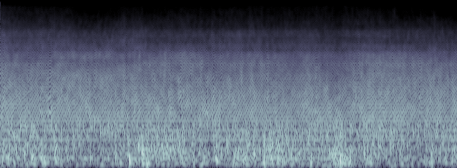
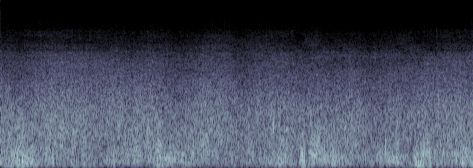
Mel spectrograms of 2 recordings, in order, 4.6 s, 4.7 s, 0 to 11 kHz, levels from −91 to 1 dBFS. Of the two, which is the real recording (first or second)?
second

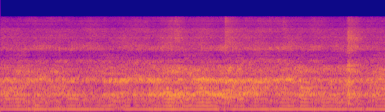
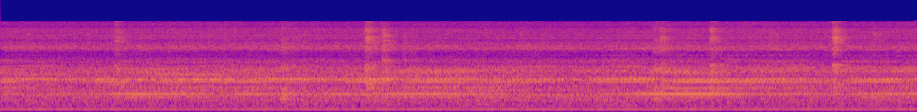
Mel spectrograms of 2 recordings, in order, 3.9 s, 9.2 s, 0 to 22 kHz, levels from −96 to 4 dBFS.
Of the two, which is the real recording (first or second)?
second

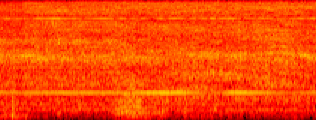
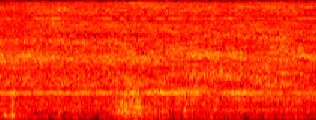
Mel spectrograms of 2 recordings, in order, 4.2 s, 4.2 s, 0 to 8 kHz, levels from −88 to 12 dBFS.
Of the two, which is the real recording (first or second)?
first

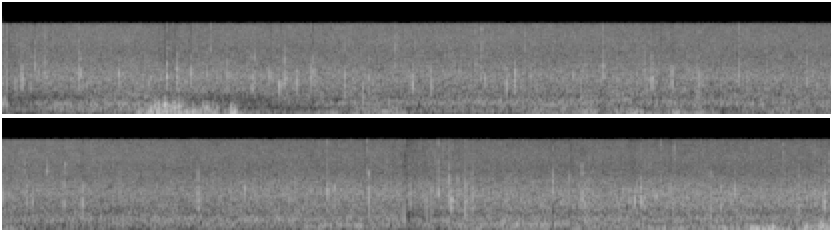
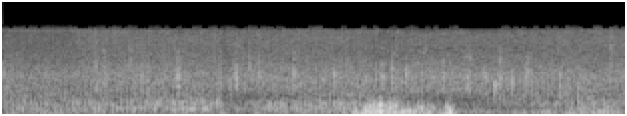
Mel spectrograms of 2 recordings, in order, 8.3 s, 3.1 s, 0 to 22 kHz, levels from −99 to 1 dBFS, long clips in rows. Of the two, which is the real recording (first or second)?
first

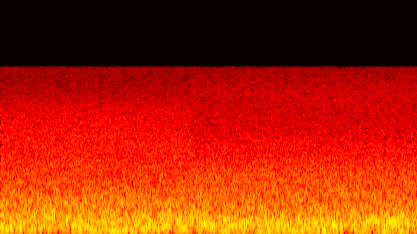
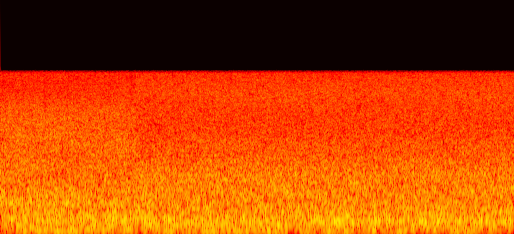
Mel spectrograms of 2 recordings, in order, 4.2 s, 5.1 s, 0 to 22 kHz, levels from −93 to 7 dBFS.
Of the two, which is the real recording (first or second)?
second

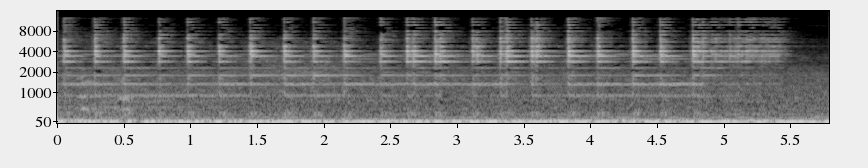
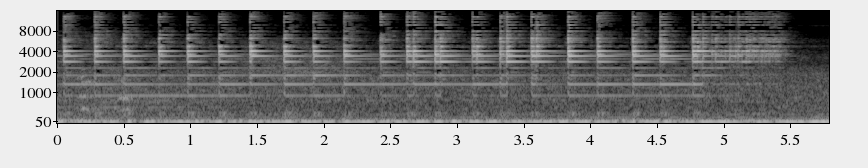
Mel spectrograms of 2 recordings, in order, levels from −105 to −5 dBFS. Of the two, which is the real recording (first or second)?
second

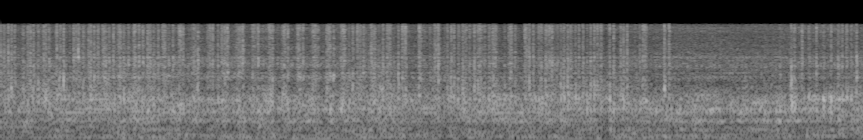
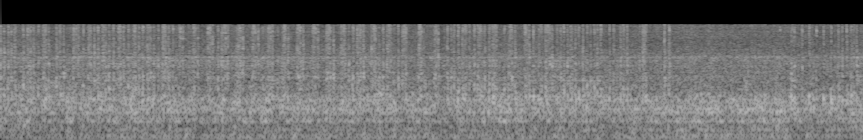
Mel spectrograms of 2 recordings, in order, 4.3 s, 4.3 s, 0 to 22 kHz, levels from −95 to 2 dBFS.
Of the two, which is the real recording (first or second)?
second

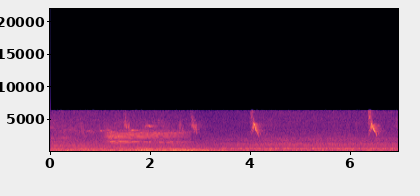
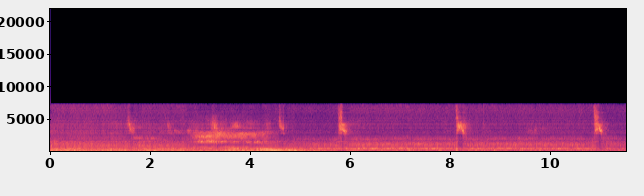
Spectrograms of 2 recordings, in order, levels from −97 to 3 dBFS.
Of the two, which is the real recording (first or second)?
first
